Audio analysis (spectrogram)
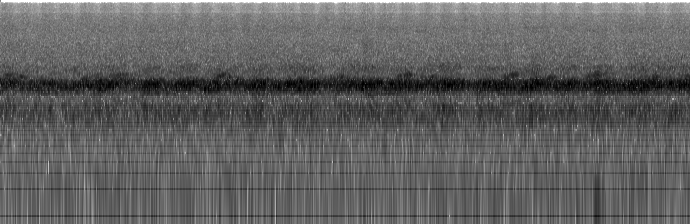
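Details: Frogs in great numbers after two wet years sing through the night, an intense continuous shimmering trill of overlapping callers holding steady for the whole stretch.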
